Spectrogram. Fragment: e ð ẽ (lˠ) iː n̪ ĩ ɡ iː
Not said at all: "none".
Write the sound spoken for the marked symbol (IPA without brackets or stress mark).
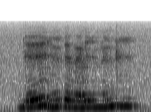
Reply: l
